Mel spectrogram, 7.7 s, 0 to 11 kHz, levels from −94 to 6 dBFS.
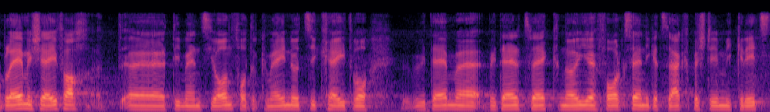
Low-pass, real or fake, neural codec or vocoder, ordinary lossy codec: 7.2 kHz; real; none; AAC, 64 kbps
